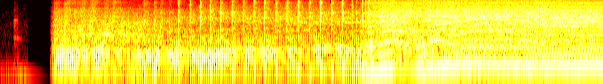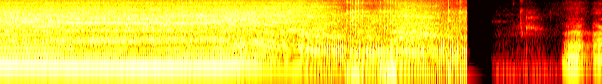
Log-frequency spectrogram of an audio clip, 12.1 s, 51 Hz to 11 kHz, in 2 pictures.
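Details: Husqvarna 240 chainsaw reassembled after a broken plastic tab, with brake released and saw adjusted: revs up, holds strong steady tone cutting, drops back cleanly with no bogging. Normal running under cutting load.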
